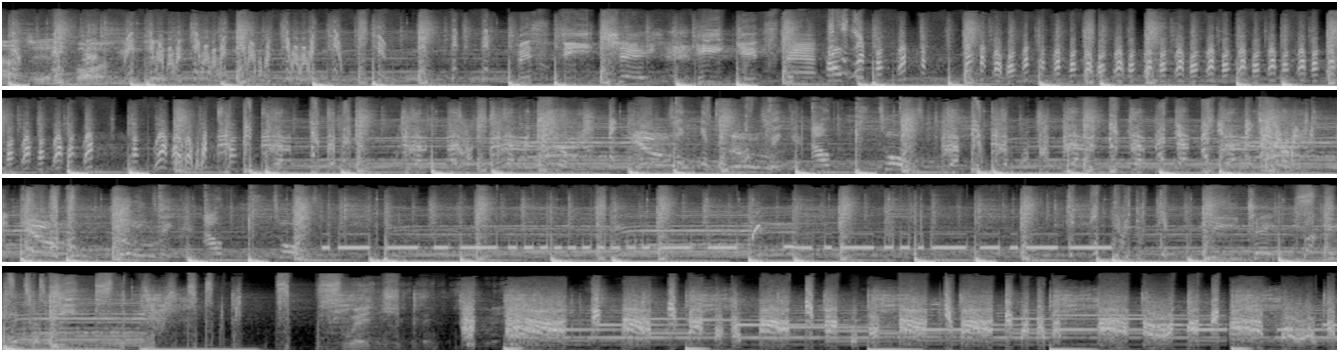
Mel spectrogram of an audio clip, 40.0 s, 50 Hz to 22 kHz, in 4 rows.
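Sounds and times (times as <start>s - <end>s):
deep bass line: 0.0s - 5.8s, 6.5s - 11.1s, 11.9s - 32.0s
hip-hop beat with kick drum: 0.0s - 40.0s
turntable scratching: 0.0s - 40.0s
drum hits: 11.9s - 18.2s, 19.1s - 30.6s.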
